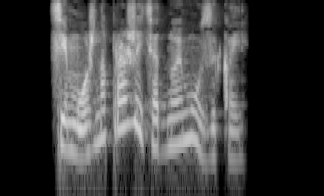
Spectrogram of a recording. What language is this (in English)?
Belarusian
